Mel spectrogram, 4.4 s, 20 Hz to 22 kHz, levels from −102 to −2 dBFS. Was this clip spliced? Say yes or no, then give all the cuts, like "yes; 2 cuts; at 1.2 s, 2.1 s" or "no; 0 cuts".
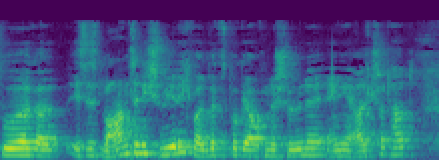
yes; 1 cut; at 1.0 s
